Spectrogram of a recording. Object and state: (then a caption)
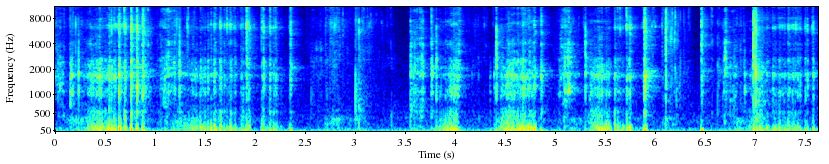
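Bar soap shaved with a blade. A metal utility-knife blade shaves curls from a solid cream-colored oval bar of soap with an embossed logo, held in the hand. Repeated short, dry scraping strokes come with bright crackling grit and soft low thuds. The strokes rise and fall in bursts.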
